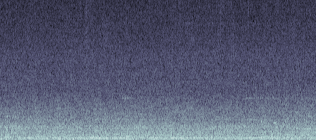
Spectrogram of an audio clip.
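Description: A high-speed train hums while it stands at a platform.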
